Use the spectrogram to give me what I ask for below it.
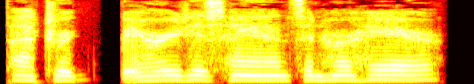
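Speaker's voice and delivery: ordinary delivery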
